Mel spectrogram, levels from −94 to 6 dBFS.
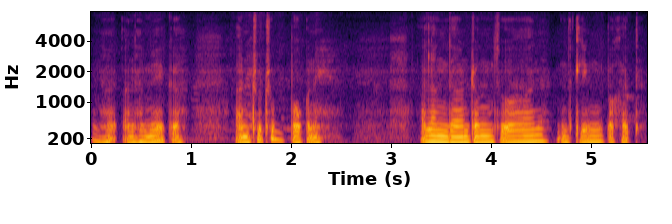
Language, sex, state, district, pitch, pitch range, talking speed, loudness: Mizo, male, Mizoram, Aizawl, 125 Hz, 120-130 Hz, 195 wpm, -16 LUFS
